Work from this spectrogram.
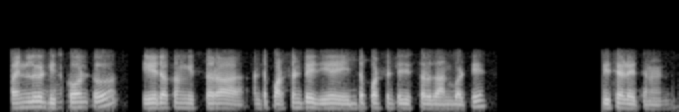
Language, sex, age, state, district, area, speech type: Telugu, male, 18-30, Telangana, Ranga Reddy, urban, conversation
